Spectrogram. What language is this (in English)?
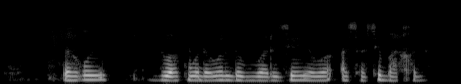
Pashto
